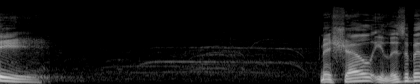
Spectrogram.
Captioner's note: audience cheers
